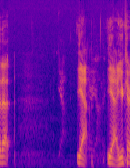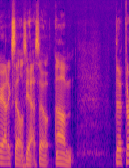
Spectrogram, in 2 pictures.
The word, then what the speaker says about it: eukaryotic: cells how do you say that yeah yeah eukaryotic cells yeah so um the request basically was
